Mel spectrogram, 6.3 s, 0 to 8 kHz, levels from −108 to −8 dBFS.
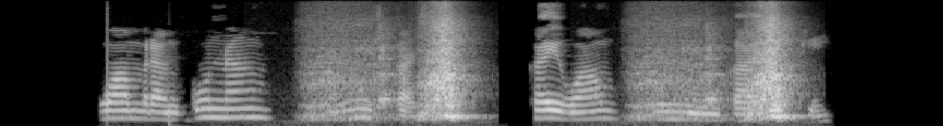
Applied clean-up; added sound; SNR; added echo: none; Sawing; -5 dB; none.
